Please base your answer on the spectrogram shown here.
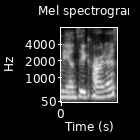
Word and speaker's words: Karnas: you for saying that because no one ever pronounces it right so I'm Nancy Carnes I'm very original with my channel name of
